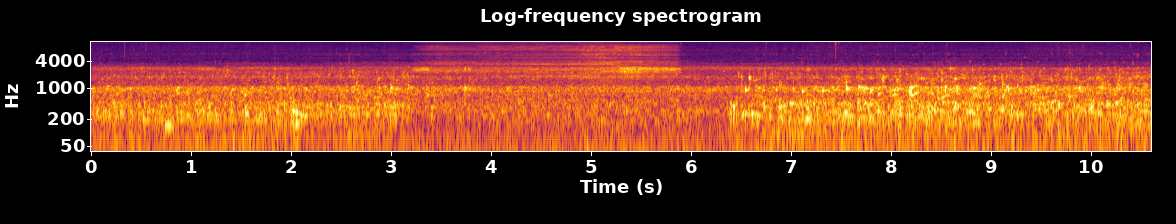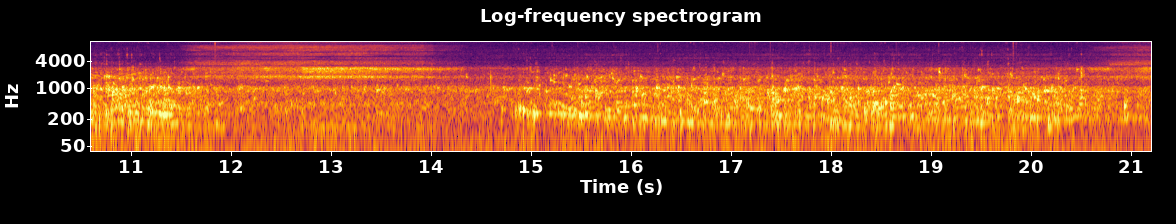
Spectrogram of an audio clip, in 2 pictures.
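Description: Air bubbles gurgle and rumble underwater as a diver breathes out.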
